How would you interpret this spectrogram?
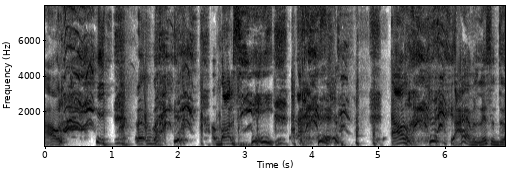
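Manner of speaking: talking through real high laughter; cracking up. Real, not acted. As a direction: laugh helplessly at your own purchase. Cracking up at own purchase.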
